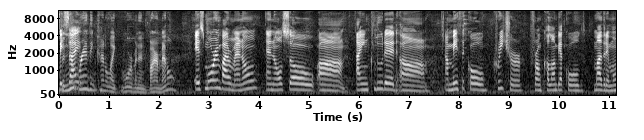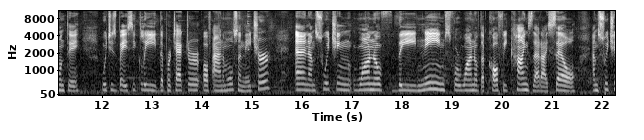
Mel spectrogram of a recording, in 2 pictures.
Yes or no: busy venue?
yes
